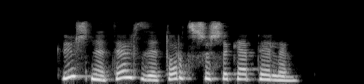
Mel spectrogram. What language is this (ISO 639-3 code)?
mrj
